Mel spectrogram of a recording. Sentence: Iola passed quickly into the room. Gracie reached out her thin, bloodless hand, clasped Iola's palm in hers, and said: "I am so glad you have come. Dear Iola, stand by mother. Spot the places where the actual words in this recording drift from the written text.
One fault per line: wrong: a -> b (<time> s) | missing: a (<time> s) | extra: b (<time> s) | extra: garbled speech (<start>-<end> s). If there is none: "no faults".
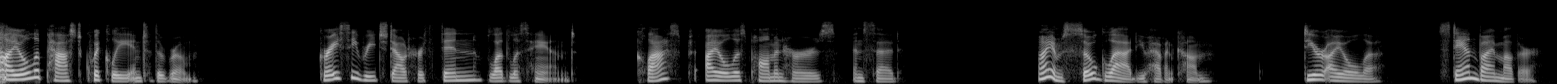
wrong: have -> haven't (11.5 s)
